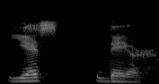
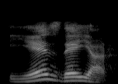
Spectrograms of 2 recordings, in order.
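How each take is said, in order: First: "they are" run together as "they're"; contracted they are. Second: "they are" as two full words, firmly; uncontracted they are. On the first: Teacher showing what not to answer, "they are" contracted to "they're". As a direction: say "they are" as one syllable after "yes". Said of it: "no vayas a decir". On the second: Teacher correcting the answer, "they are" said in full. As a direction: give "are" its own syllable after "they". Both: Shown as a demonstration.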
